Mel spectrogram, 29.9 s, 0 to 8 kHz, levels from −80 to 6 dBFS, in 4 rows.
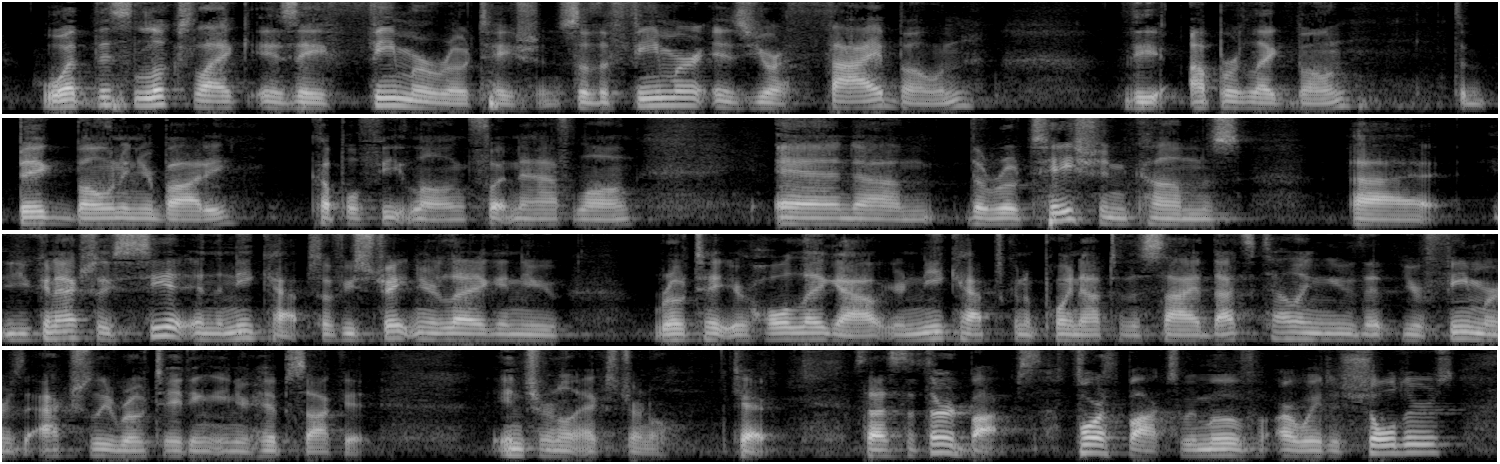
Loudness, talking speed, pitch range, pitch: -23 LUFS, 200 wpm, 105-125 Hz, 110 Hz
